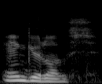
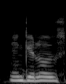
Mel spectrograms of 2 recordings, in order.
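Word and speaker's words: angulose: in the same genus but this one's called angulos angulos prominent and it's spelled a-n-g-u-l-o-s-e excuse me excuse me angulos prominent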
